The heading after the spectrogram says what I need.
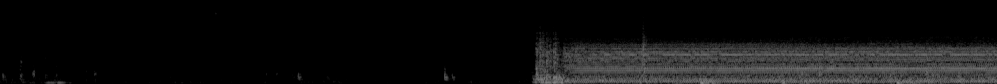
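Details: Two-month-old LG 11kg Steam Direct Drive F1495KDS washing machine during wash cycle: faint clicks, then loud steady buzz with a hard, even tone; recirculation pump suspected, unconfirmed.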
